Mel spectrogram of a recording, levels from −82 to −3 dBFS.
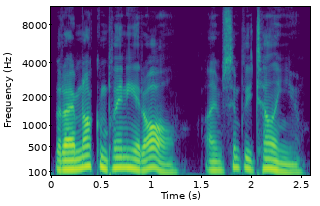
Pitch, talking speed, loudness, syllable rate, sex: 125 Hz, 275 wpm, -17 LUFS, 6.6 syllables/s, male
